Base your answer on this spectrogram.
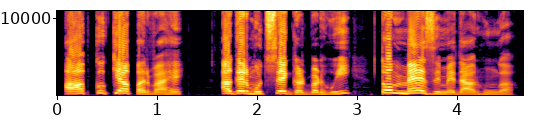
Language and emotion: Urdu, angry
